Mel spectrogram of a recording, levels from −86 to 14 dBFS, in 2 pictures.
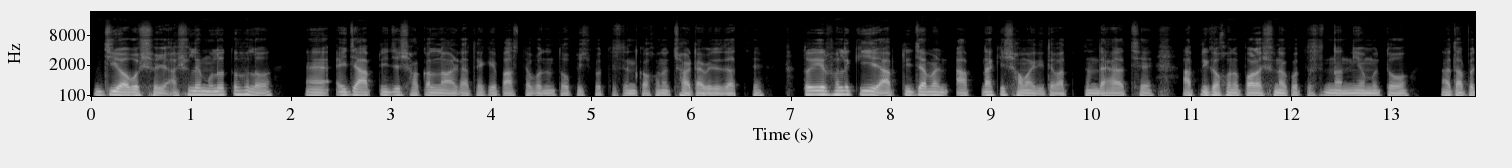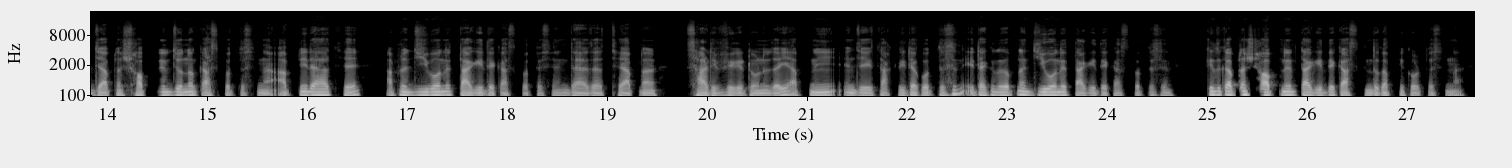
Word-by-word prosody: জি, 130 - +2
অবশ্যই। 105 -3 +1
আসলে 135 +6 +1
মূলত 125 0 +2
হলো 115 -9 +2 0.4
অ্যা 110 -1 0 0.3
এইযে 120 +1 +2
আপনি 115 - -8
যে 120 - +1
সকাল 105 +1 -2
৯ 95 -1 0
টা 95 - -1
থেকে 100 +1 -3
৫ 95 -2 -2
টা 100 - -4
পর্যন্ত 95 -1 -4
অফিস - - -9
করতেছেন, 95 -2 -6
কখনো 95 +1 -2
৬ 95 -4 +2
টা 90 - +2
বেজে 90 -1 0
যাচ্ছে। 85 +3 -5 0.5
তো - - -1
এর 140 - +7
ফলে 140 +1 +5
কি 135 - +1 0.2
আপনি 125 - -6
যেমন 120 -2 +4 0.2
আপনাকে 115 +4 -1
সময় 95 -4 +2
দিতে 90 +2 -4
পারতেছেন। 90 +3 -5
দেখা 95 0 +1
যাচ্ছে, 95 +1 -5 0.4
আপনি 110 +2 -1
কখনো 105 0 +2
পড়াশোনা 100 0 +3
করতেছেন 100 +1 -6
না 95 - +3
নিয়মিত। 95 -1 +1 0.5
আ - - -1
তারপর 100 +1 +1
যে - - +4
আপনার 100 +2 -3
স্বপ্নের 115 +2 0
জন্য 115 0 +5
কাজ 105 0 +1
করতেছে - - -9
না। 90 - -1
আপনি - - -5
দেখা 120 0 +7
যাচ্ছে 120 -2 -2 0.4
আপনার 115 +3 +2
জীবনের 120 +1 +5
তাগিদে 100 -1 +2
কাজ 90 -1 -4
করতেছেন। 90 +2 -9
দেখা 95 -2 0
যাচ্ছে 95 +2 -5
আপনার 95 0 -3 0.4
সার্টিফিকেট 100 0 0
অনুযায়ী 95 +4 +1
আপনি 110 0 0 0.3
এ - - +1
যে 100 - +2 0.2
চাকরিটা 100 +1 -1
করতেছেন, 105 - -1
এটা 110 - +2
কিন্তু 115 0 +1
আপনার 130 -2 +3
জীবনের 115 -1 +6
তাগিদে 95 0 -2
কাজ 95 -2 -5
করতেছেন। 105 +2 -8 0.4
কিন্তুক 130 -1 +3
আপনার 130 +1 +2
স্বপ্নের 120 +1 +4
তাগিদে 105 0 +2
কাজ 95 - +2
কিন্তুক 100 +1 -1
আপনি - - -9
করতেছেন 90 -2 -6
না। - - -6
105 Hz, 180 wpm, -24 LUFS, 95-115 Hz, 0.5 s, এর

